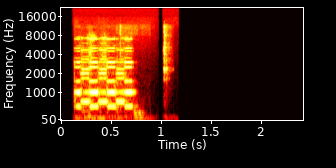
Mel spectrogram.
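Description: A short electronic ringing tone, like a telephone ring, with a rapid trill. It stops within the first second.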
